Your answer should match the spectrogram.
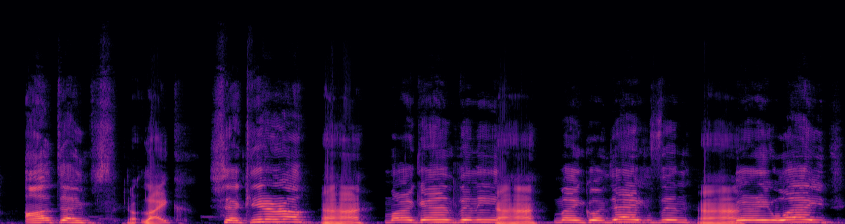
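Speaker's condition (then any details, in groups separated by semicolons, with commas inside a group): Cerebral palsy; cord asphyxiation at birth, limits walking and daily tasks; occupational, physical and speech therapy; speech therapy for communication skills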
